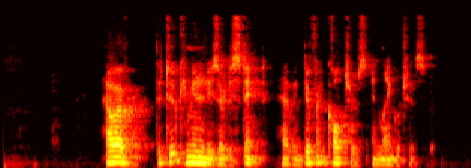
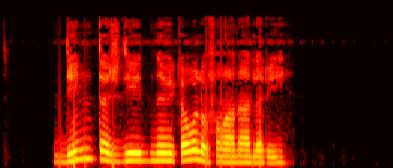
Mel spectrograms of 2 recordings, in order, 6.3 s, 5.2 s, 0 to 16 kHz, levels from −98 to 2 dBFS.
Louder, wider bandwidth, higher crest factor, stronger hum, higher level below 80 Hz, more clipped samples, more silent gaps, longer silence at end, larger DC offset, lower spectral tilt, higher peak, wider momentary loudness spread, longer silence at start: about the same, -25 LUFS vs -27 LUFS; about the same, 11.5 kHz vs 11 kHz; about the same, 20 dB vs 16 dB; neither; about the same, -56 dBFS vs -60 dBFS; neither; neither; second, 0.65 s vs 1.45 s; neither; about the same, -7.5 dB/octave vs -6.5 dB/octave; first, -6 dBFS vs -12 dBFS; first, 20 LU vs 10 LU; first, 1.4 s vs 0.7 s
